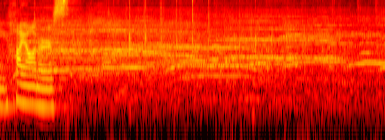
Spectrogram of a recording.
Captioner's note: audience cheers and applauds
